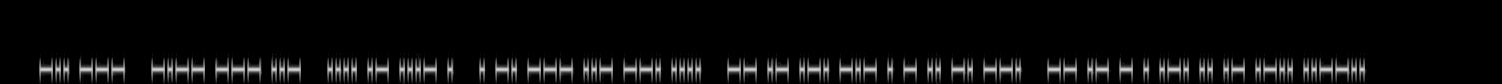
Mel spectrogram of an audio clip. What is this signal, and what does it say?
Morse code, heard as a keyed tone, about 30 wpm, 700 Hz. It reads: DO YOU HAVE ENOUGH MARKETING MATERIAL?
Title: Sentences from Top 1000 Words - Review Part 5 - 30wpm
